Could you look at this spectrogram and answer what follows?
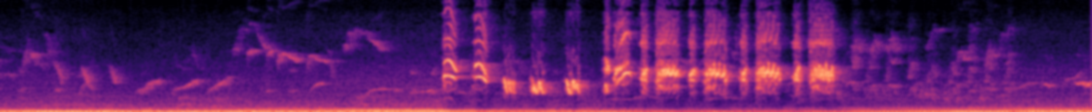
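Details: Orange-headed thrush singing energetically, used as a lure to stimulate males lacking breeding drive: faint scattered chirps, then a loud burst of rapid, sharp, high notes for about three seconds, fading back to soft chirps over low rumbling background noise.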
